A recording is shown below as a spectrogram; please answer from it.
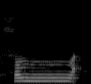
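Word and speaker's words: ثُمَّ: Yang pertama yaitu summa. Nah, hukum tajwidnya yaitu gunnah karena huruf mim bertasdid. Nah, cara membacanya dengan cara ditahan 2 harakat.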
